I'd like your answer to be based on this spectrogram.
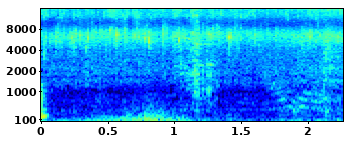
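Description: Finely sliced onions fry in hot oil, giving a steady, close sizzle with soft bubbling and a few brief stirring clicks throughout.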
